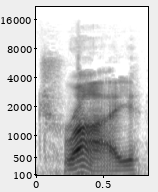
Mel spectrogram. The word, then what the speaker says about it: trie: bit about the word the word try is spelled t-r-i-e which is a little unfortunate because that looks like it ought to be pronounced tree and a try is a kind of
